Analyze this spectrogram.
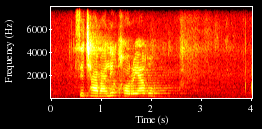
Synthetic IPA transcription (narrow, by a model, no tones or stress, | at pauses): sɪt͡ʃʰabalɪq͡χʰɔɾɔjaɣʊ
